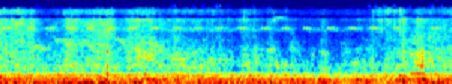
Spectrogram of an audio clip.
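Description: Honeybees of an open hive colony buzzing: a faint, steady hum.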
